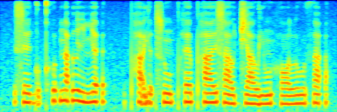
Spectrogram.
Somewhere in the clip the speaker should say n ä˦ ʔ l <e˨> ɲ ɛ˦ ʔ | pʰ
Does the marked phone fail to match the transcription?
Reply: yes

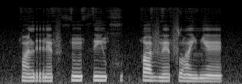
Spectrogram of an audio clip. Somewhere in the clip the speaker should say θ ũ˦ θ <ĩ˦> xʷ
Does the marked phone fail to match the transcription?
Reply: no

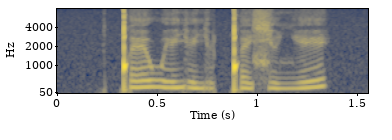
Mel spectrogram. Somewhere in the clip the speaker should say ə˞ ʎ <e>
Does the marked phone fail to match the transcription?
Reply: no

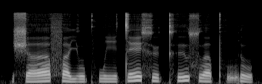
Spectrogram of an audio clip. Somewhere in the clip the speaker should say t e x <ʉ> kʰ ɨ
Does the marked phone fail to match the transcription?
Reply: no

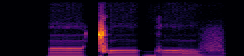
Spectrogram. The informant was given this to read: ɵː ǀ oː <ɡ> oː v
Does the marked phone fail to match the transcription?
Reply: no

